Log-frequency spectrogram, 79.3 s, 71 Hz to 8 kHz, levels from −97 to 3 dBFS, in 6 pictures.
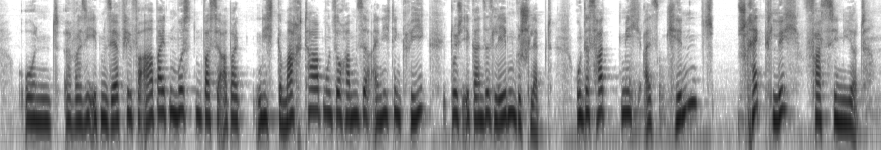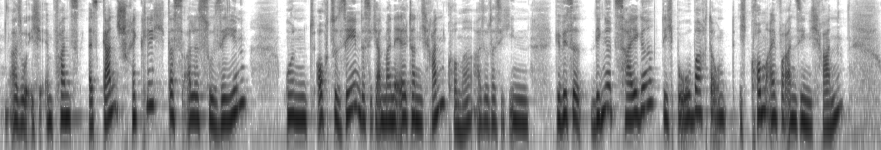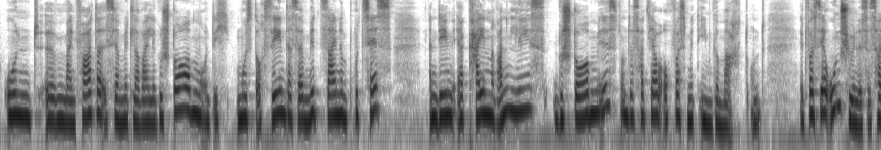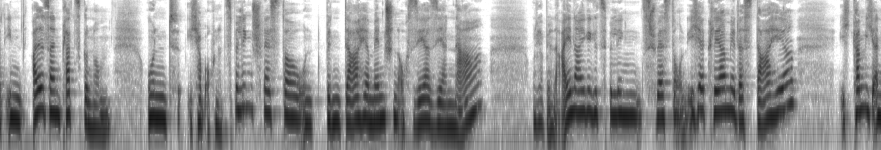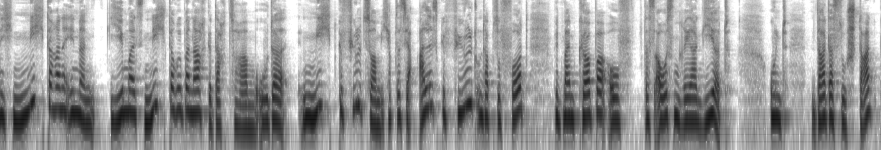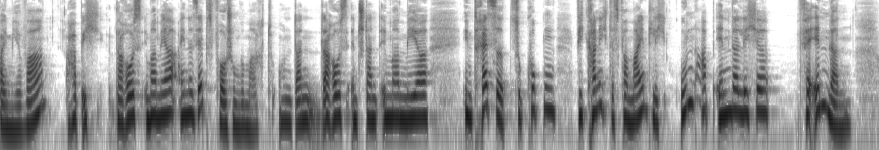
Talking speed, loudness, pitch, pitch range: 160 wpm, -19 LUFS, 195 Hz, 180-220 Hz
